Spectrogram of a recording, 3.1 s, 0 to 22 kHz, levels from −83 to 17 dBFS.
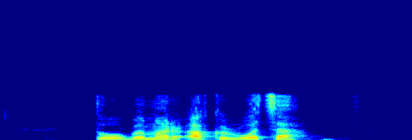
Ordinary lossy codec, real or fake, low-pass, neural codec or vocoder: MP3, 64 kbps; fake; 7.2 kHz; codec, 16 kHz, 0.5 kbps, X-Codec, HuBERT features, trained on LibriSpeech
